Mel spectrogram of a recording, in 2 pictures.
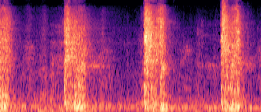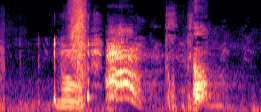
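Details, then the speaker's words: Dog sneezing: three sharp explosive nasal bursts, followed by a person exclaiming about the big sneeze. "Oh my goodness, what a big sneeze. Poor little buddy."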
